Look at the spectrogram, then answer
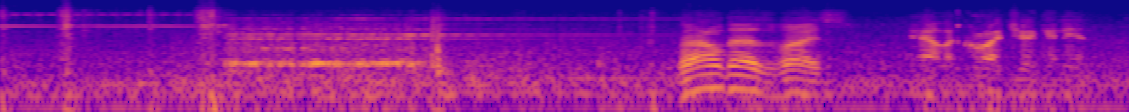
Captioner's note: phone Rings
